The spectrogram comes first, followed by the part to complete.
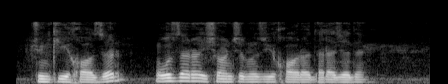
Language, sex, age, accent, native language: Uzbek, male, 18-24, Sirdaryo, Uzbek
